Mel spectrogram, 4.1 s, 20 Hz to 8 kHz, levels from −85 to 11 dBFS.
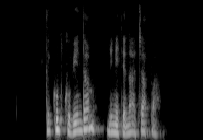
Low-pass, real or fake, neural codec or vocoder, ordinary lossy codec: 7.2 kHz; fake; codec, 24 kHz, 0.9 kbps, WavTokenizer, medium speech release version 1; AAC, 48 kbps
